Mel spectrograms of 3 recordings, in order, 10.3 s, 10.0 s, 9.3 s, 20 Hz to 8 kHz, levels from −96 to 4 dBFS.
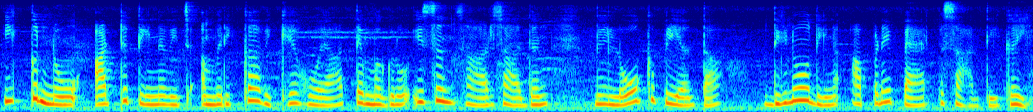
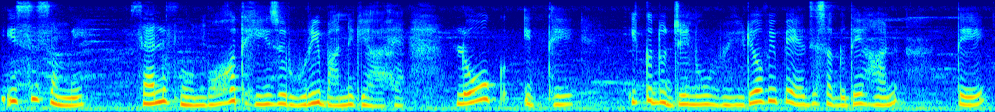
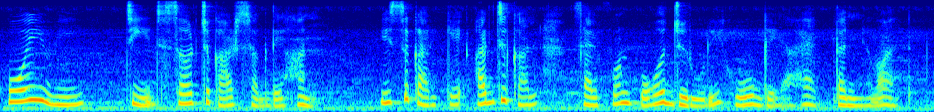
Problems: background conversations at intervals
